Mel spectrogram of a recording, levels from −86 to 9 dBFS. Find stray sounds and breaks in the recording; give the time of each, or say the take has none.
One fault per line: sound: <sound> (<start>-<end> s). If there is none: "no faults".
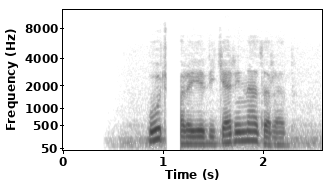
sound: dropout (1.0-1.2 s)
